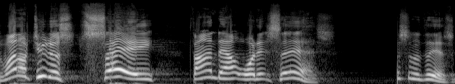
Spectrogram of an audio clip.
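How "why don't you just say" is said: ordinary talk, nothing marked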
